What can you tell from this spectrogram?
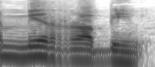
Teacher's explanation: Tulisannya min rabbihim, dibacanya mir rabbihim. Ini idgham bilagunah, idgham tanpa dengung, tanpa ditahan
